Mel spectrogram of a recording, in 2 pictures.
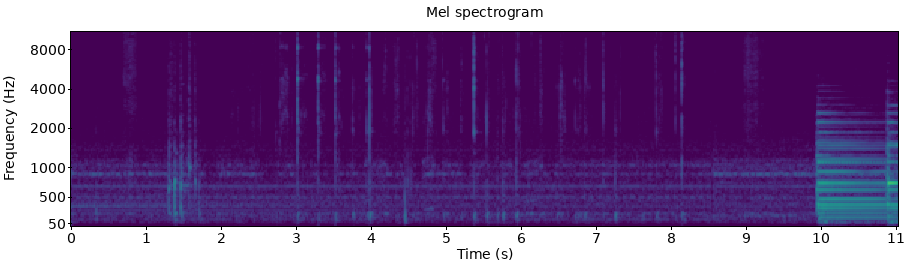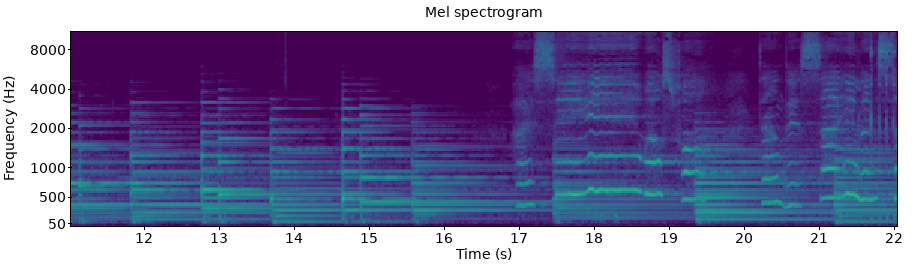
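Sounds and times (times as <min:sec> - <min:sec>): spoon scraping a bowl: 0:02.1 - 0:08.2, 0:21.7 - 0:22.0
loud piano music: 0:10.0 - 0:16.8.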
